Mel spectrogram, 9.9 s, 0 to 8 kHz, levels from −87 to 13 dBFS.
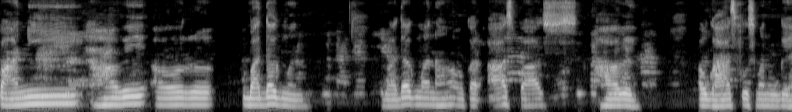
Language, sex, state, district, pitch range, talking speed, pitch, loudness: Chhattisgarhi, male, Chhattisgarh, Rajnandgaon, 125-155 Hz, 85 wpm, 135 Hz, -16 LUFS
